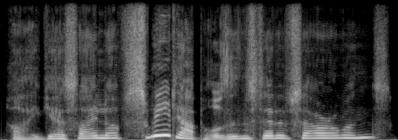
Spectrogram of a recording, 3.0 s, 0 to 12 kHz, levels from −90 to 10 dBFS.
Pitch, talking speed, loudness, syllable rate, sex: 180 Hz, 200 wpm, -17 LUFS, 4.3 syllables/s, male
